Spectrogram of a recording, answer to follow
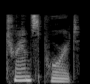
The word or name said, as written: Transport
